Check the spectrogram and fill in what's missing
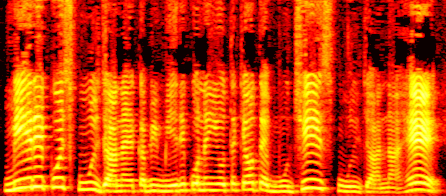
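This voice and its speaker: Higher-pitched woman teaching Hindi grammar. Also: animated, moderate pace, darkish tone, dull audio. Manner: patient, correcting word by word. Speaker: school teacher. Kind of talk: classroom grammar lesson.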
